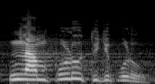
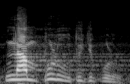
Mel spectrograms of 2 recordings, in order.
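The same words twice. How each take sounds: The two takes are said the same way.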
